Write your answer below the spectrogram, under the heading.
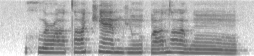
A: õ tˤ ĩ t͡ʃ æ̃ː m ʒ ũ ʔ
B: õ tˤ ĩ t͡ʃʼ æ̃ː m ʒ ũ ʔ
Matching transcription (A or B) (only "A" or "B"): A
